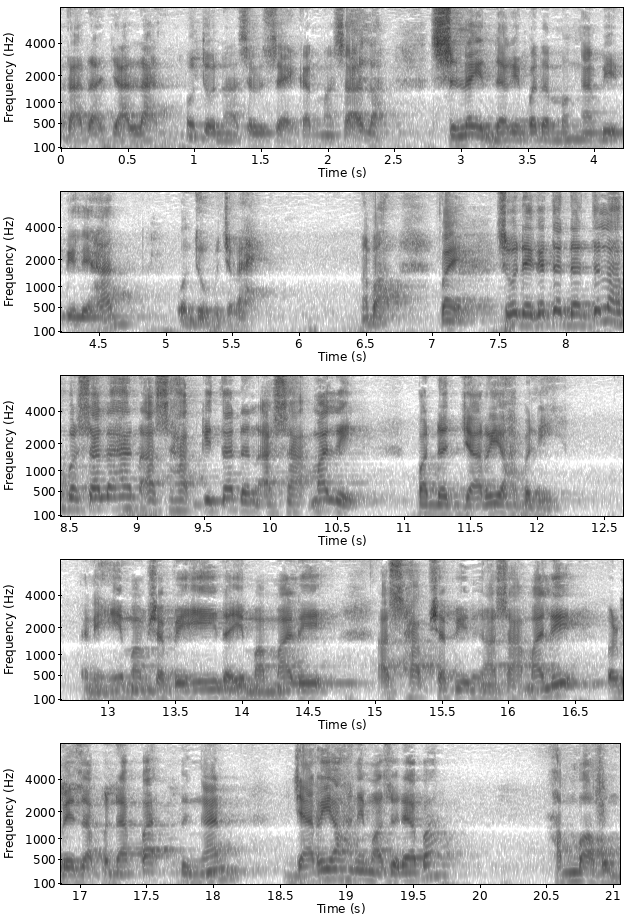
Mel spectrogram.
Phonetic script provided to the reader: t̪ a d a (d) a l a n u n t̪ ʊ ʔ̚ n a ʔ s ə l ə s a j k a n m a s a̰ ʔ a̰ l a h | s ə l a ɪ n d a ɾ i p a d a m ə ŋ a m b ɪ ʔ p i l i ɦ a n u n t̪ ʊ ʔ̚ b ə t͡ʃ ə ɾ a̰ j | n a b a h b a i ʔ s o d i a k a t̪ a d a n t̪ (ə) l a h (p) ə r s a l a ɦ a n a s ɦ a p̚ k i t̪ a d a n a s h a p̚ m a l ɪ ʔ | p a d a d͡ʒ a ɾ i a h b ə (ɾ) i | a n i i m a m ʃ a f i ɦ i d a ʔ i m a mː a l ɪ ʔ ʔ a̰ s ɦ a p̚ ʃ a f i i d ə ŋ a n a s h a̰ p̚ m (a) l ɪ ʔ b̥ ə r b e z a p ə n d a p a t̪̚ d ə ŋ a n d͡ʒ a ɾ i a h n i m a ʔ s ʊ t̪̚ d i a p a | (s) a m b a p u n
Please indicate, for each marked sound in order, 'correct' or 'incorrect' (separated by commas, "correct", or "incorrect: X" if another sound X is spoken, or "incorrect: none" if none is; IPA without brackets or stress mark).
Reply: incorrect: d͡ʒ, correct, incorrect: b, incorrect: l, correct, incorrect: h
